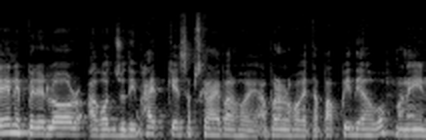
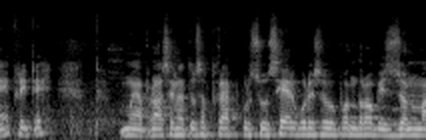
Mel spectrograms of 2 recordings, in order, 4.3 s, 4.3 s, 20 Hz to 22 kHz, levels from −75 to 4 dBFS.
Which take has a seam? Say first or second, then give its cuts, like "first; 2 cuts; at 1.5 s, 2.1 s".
second; 1 cut; at 1.0 s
